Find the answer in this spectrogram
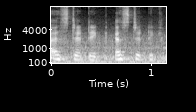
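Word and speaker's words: aesthetic: एस्थेटिक अब spelling देखिए यहाँ पे ECS, ये तो एक्सेस हो गया, बट इसे बोलते हैं एस्थेटिक है।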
